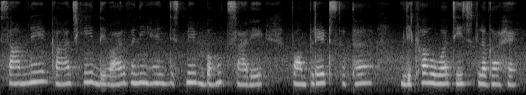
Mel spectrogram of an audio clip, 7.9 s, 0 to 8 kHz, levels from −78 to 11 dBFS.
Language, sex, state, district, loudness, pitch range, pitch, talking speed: Hindi, female, Chhattisgarh, Raipur, -19 LUFS, 240-270 Hz, 255 Hz, 120 wpm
